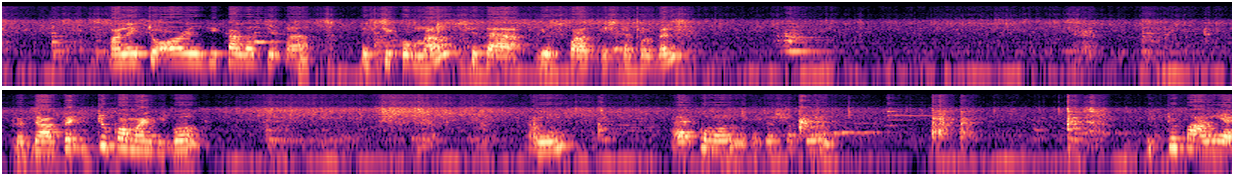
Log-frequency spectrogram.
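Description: A metal spatula scrapes and clatters against a wok while stirring.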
